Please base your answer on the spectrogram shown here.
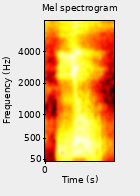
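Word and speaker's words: ewe: a union a u this word e w e this is pronounced as you you like why you and that's why we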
